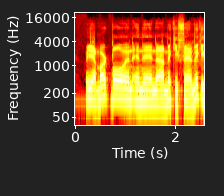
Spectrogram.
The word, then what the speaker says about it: Bolan: Bolan. Bolan. Yeah, I'm pretty sure. I actually It looks like it, but I didn't know. Yeah. Mark Bolan and then Mickey Finn.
